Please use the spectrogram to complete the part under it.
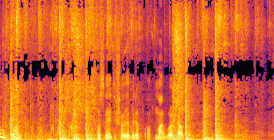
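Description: Gloved punches thud against a heavy punching bag.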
